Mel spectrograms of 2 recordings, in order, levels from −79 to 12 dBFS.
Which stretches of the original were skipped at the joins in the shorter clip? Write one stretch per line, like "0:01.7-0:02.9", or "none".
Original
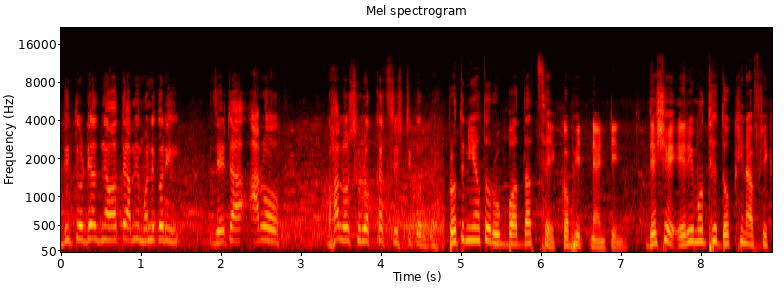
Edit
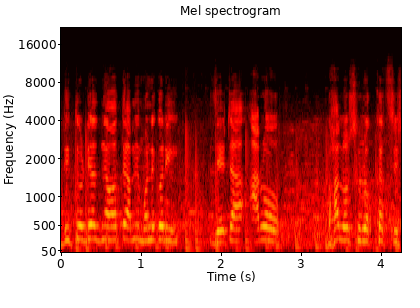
none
